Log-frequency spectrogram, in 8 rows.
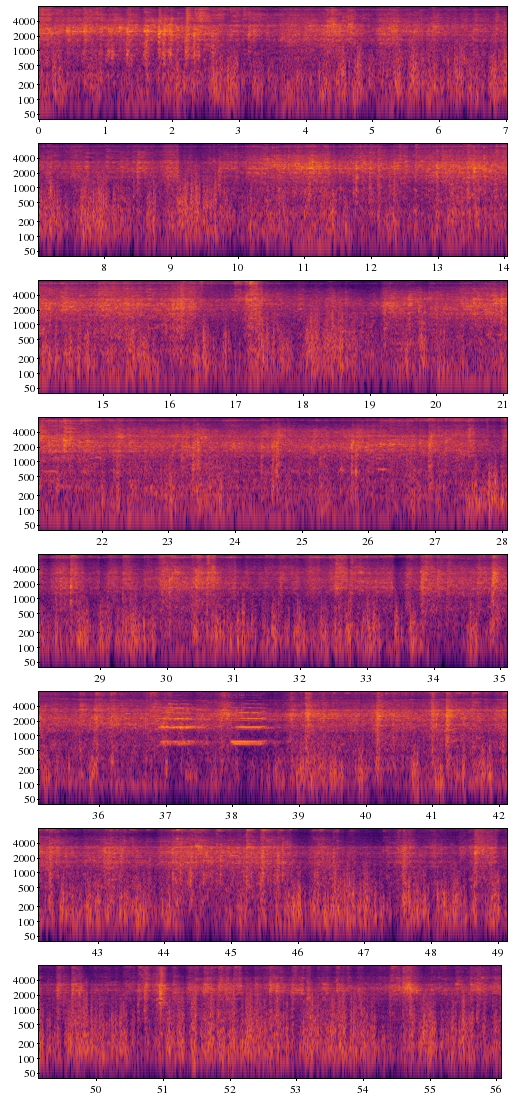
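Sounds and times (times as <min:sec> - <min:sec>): train wheels clattering over rails: 0:00.0 - 0:56.0
wind rushing: 0:00.0 - 0:56.0
train horn toots: 0:36.8 - 0:39.0.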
